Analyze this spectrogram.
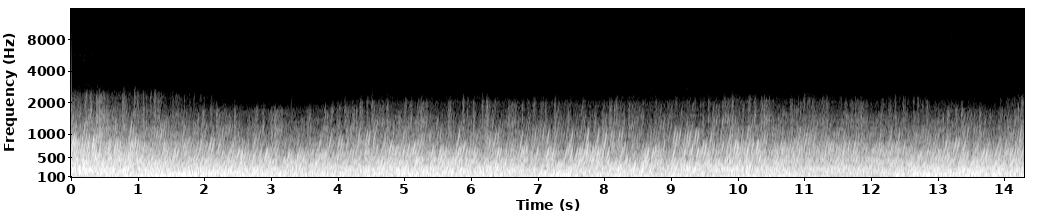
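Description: Underwater bubbles gurgle and burble steadily.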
